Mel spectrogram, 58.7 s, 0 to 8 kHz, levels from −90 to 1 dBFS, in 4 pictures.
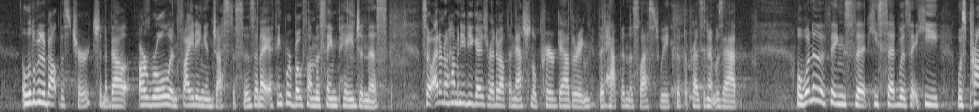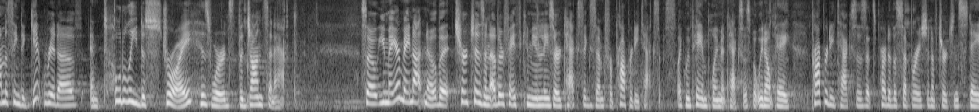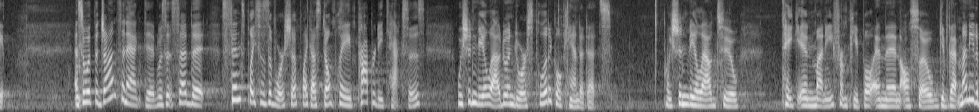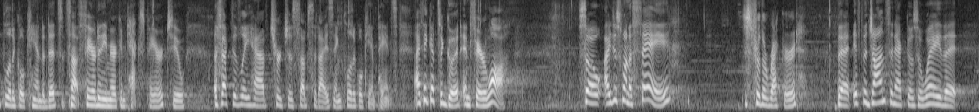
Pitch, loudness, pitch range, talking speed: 195 Hz, -17 LUFS, 175-240 Hz, 205 wpm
